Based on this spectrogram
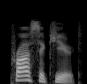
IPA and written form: prˈɑsəkjˌut (prosecute)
